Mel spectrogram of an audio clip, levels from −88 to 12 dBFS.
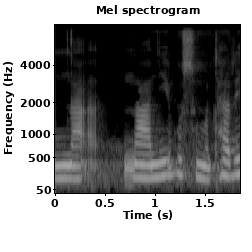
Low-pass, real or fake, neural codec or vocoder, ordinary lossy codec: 7.2 kHz; real; none; none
